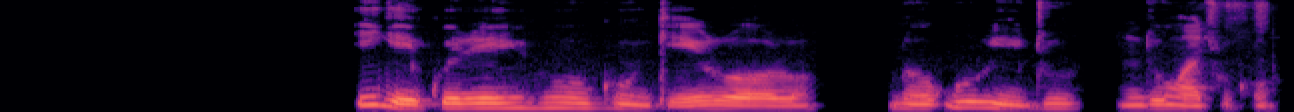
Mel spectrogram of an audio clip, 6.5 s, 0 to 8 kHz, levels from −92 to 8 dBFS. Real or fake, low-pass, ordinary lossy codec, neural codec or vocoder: real; none; none; none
